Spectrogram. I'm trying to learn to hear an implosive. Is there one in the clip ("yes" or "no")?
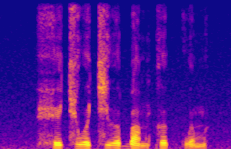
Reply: yes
